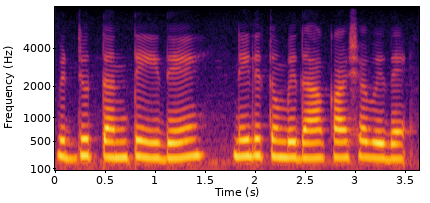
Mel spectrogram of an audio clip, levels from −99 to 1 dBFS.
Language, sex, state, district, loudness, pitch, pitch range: Kannada, female, Karnataka, Bangalore, -14 LUFS, 245 Hz, 235-260 Hz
